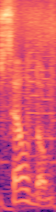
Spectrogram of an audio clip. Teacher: its stress is on the first syllable in seldom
